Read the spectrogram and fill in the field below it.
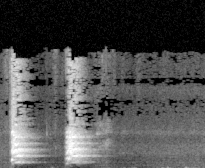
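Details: Two loud, piercing barks from an Indian Spitz, about two-thirds of a second apart, then quiet with faint low thumps.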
